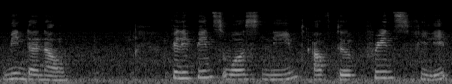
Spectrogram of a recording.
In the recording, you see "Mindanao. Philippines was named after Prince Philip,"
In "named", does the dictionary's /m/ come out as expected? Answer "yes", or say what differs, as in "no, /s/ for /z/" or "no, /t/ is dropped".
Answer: yes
